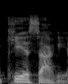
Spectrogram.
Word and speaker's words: Kiyosaki: never seen that deal before yeah Robert T Kiyosaki okay I was right but basically it's a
